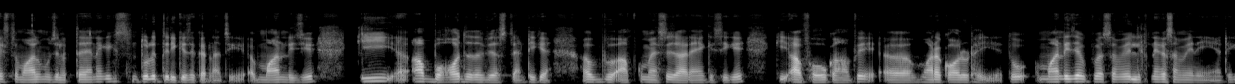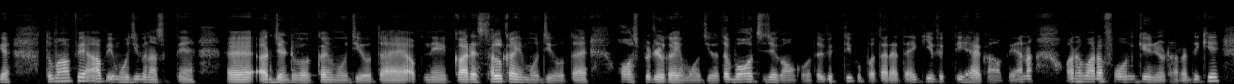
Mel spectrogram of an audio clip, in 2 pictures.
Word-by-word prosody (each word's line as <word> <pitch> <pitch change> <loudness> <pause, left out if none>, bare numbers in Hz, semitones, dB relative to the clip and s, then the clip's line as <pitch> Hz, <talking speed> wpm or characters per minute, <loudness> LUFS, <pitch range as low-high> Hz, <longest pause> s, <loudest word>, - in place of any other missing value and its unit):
इस्तेमाल 115 -3 +1
मुझे 115 -1 -4
लगता 110 +2 -1
है 115 - +2
ना 125 +2 -3
कि 130 +1 -3
संतुलित 130 -1 0
तरीके 110 -2 +3
से 110 - -2
करना - - -1
चाहिए। - - -8
अब - - -3
मान 110 +1 +2
लीजिए 105 +3 -2 0.4
कि 155 +2 +1
अ, - - -2
आप 135 0 +7
बहुत 115 +3 +5
ज़्यादा 110 -2 +1
व्यस्त 105 -1 -2
हैं। - - -3
ठीक - - -3
है? - - +2 0.3
अब 115 -1 +1
आपको 105 +3 +1
मैसेज 110 +1 0
आ 100 - +6
रहे 100 +1 0
हैं 105 - -4
किसी 105 +1 -7
के 115 +3 0 0.3
कि, - - -2
"आप 110 -2 +7
हो 105 - +4
कहाँ 100 -1 -1
पे? 130 - +3
अ, - - -6
हमारा 105 +2 +3
कॉल 110 0 +5
उठाइए।" 110 - -4
तो 120 +1 0
मान 125 +1 +3
लीजिए 130 +1 +7
आपके 130 0 -2
पास 125 0 +1
समय 120 0 +1
लिखने 120 +1 0
का 120 - +3
समय 110 -3 -3
नहीं 100 -1 -8
है। 95 - -10
ठीक 115 +4 -10
है? 115 - +1 0.4
तो - - -1
वहाँ 150 +2 +3
पे 170 - +5
आप 140 -4 +3
इमोजी 120 0 -3
बना 115 -2 -2
सकते 120 -4 -9
हैं। 105 0 -5 0.5
अ, - - +3
अर्जेंट 110 -1 +2
वर्क 105 -1 -2
का - - +4
इमोजी 105 -1 -6
होता 100 -1 0
है, 105 +1 +3
अपने 110 -1 -3
कार्यस्थल 120 +4 +6
का 130 - +7
इमोजी 105 -3 -3
होता 100 0 -4
है, 110 - +1 0.3
हॉस्पिटल 120 -1 +1
का 110 - +3
इमोजी 100 0 -4
होता 100 +4 0
है, - - +1
बहुत-सी 125 0 +1
जगहों 105 -3 -3
का - - -17
होता 100 +5 -6
है - - -5
व्यक्ति 125 +5 -5
को - - -11
पता - - -2
रहता - - -1
है 115 - -2
कि 130 +4 -4
यह - - -4
व्यक्ति 125 - -6
है 105 - +5
कहाँ - - -8
पे, - - -8
है - - -3
ना? - - 0 0.3
और 135 0 +1
हमारा 130 +1 +3
फ़ोन 125 -2 -5
क्यों 120 -2 -1
नहीं 105 -1 -4
उठा 105 - -8
रहा 95 +1 -5
है। 100 - -8
देखिए, 120 +9 0
115 Hz, 260 wpm, -24 LUFS, 105-125 Hz, 0.5 s, आप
